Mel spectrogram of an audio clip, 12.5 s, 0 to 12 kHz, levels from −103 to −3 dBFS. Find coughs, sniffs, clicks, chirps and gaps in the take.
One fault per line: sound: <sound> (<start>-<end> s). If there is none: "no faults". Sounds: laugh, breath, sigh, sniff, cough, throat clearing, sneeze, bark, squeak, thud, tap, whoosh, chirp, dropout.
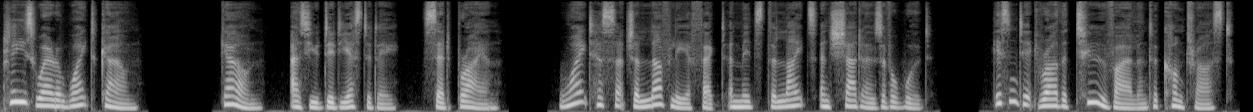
no faults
